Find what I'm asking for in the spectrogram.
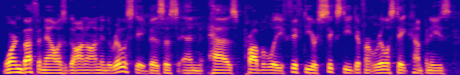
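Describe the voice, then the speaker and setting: A man's voice: mid-range voice, fairly even intonation, quick pace, a crowd in the background. A middle-aged man with an American accent, speaking as an interview guest in a conversational, explanatory way. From United States, San Diego, California. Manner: explanatory, uses everyday analogies. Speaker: guest, real estate consultant and former executive.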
